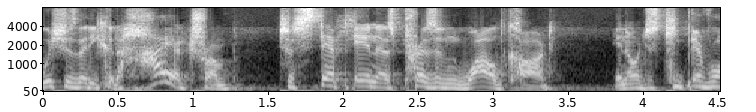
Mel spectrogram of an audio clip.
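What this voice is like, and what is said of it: Usual voice. Nothing is said of it.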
